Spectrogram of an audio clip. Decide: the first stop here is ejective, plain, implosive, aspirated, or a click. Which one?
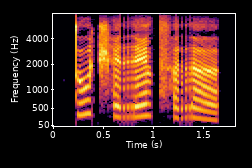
plain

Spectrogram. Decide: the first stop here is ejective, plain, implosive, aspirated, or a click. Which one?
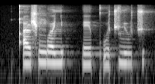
ejective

